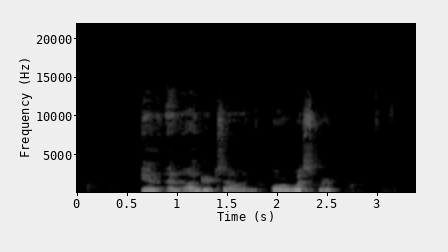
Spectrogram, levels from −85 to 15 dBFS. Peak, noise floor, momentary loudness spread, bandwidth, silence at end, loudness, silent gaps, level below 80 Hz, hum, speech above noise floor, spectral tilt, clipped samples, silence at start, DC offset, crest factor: -22 dBFS; -83 dBFS; 11 LU; 14 kHz; 0.8 s; -39 LUFS; none; under -90 dBFS; none; 45 dB; -3 dB/octave; under 0.1%; 0.65 s; under 0.1%; 18 dB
